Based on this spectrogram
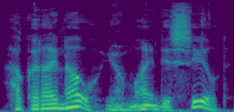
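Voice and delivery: usual speaking voice

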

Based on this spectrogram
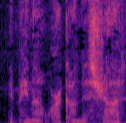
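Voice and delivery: hushed whisper to herself; whispered reminder. Acted. Woman reminding herself in a whisper. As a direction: whisper it under the breath.

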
